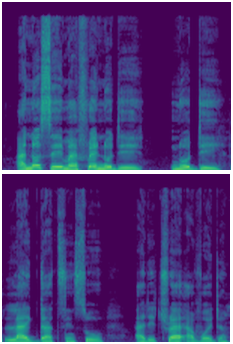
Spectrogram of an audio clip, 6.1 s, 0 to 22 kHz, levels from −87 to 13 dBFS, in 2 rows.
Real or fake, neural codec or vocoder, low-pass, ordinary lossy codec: real; none; none; none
